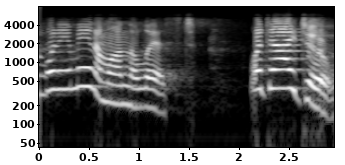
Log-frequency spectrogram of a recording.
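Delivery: loud, very indignant voice. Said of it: "I got very indignant".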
